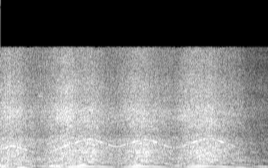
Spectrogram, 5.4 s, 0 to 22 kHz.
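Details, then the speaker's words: 1995 Lexus ES 300 sedan being revved: loud raspy blat rising with revs from an exhaust leak, otherwise no knocks, valvetrain noise or ticks; engine itself healthy. "well first of all you'll hear the exhaust leak number one that'll be the loudest thing"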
